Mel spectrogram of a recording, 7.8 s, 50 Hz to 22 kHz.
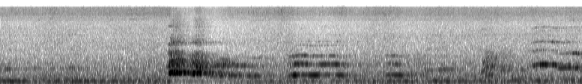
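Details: American Pit Bull Terrier up for adoption, recorded 15 September 2015: one sharp, loud bark, then a string of thin, high whining yips that rise and fall, over a steady low mechanical hum.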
